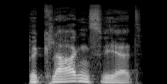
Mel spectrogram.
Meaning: 1. deplorable 2. pitiable
- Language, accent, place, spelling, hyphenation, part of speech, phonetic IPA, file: German, Germany, Berlin, beklagenswert, be‧kla‧gens‧wert, adjective, [bəˈklaːɡn̩sˌveːɐ̯t], De-beklagenswert.ogg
